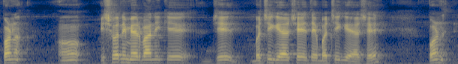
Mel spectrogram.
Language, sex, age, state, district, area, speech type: Gujarati, male, 60+, Gujarat, Rajkot, urban, spontaneous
